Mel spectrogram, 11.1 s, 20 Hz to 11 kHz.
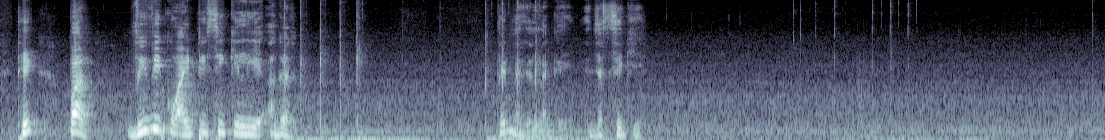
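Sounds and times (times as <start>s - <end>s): steady low hum: 0.0s - 11.0s
computer keys clicking: 2.8s - 3.7s, 4.8s - 5.6s, 7.3s - 9.2s.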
